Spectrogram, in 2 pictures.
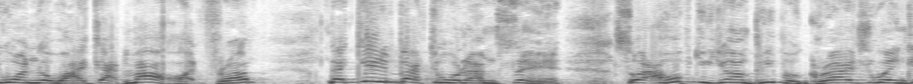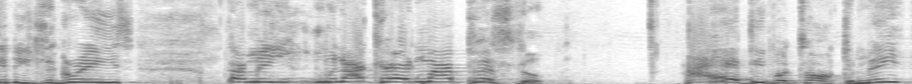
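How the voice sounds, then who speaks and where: With an animated tone and lively intonation, a man speaks at an extremely high pitch and a very fast pace over noticeable background noise. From Washington DC. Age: 70s. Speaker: community leader. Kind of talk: interview.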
